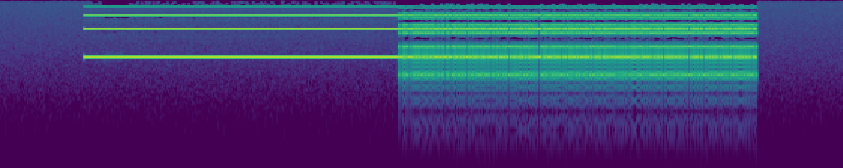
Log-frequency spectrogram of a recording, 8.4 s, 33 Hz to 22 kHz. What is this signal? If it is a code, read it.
Cassette data (Kansas City type), 300 baud, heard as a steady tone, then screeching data.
